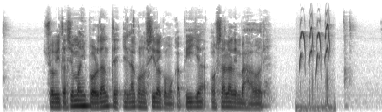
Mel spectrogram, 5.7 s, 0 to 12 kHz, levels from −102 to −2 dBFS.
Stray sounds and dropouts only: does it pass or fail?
fail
